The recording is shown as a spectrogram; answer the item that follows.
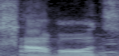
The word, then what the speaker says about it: Samoa: You guys must have heaps of Samoans living in Australia, but just say Samoa.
